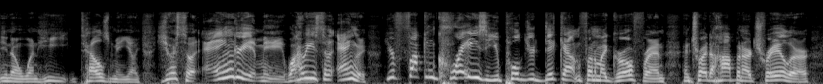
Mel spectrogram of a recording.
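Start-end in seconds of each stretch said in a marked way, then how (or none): 1.6-3.7 mock aggrieved complaint, high and loud; Andy Dick. Mimicking a former co-star accusing him of anger, mock aggrieved. 3.8-8.1 high, loud, indignant comeback; exasperated retort. Retold or imitated. Answering a co-star's accusation over his wild behavior, exasperated retort.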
